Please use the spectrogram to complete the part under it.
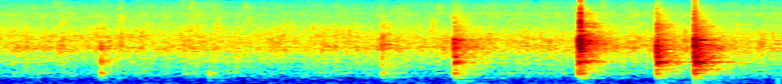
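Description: Mushrooms fry in a pan, giving off moisture, a faint steady sizzle broken by several sharper stirring scrapes and clatters near the end.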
